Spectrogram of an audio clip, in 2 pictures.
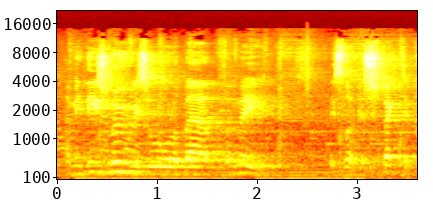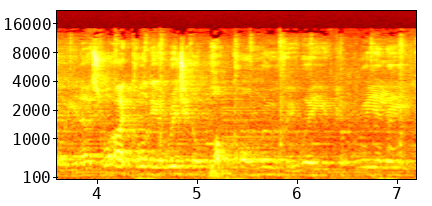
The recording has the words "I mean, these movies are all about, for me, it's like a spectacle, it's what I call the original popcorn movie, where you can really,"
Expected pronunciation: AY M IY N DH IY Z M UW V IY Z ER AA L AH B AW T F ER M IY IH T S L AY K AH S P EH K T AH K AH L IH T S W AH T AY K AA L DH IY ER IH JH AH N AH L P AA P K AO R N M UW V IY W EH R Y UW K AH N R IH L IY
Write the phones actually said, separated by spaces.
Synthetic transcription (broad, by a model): AY M IY N DH IY Z M UW V IY Z ER AA L AH B AW T F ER M IY IH T S L AY K AH S P EH K T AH K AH N IH T S W AH T AY K AA L DH IY ER IH JH AH N AH L P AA P K AO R N M UW V IY W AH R Y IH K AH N R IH L IY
